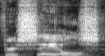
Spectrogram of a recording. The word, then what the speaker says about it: Versailles: These events carried imperfectly to Vers to Versailles actually in Pittsburgh that would be pronounced Versales.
